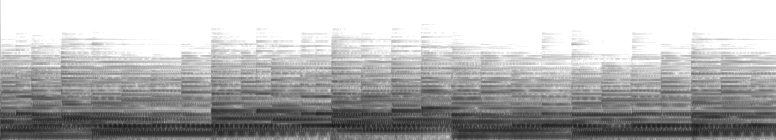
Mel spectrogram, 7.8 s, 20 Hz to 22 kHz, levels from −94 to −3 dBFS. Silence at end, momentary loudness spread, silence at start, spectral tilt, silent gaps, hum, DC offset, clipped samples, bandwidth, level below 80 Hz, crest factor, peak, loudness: 0 s; 3 LU; 0 s; -10.5 dB/octave; none; none; under 0.1%; under 0.1%; 5.4 kHz; -50 dBFS; 12 dB; -6 dBFS; -19 LUFS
